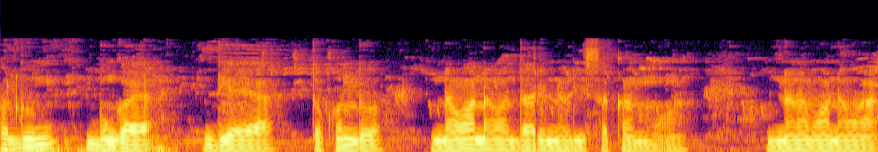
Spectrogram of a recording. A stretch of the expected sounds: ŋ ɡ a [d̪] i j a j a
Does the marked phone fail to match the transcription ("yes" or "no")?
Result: no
